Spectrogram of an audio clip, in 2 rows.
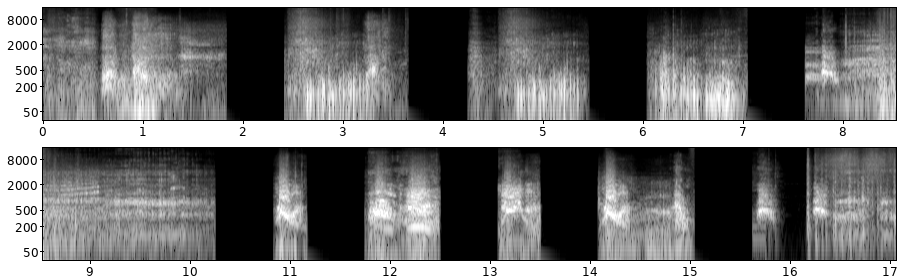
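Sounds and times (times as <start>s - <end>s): creature growl: 8.0s - 10.3s, 16.2s - 17.0s.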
